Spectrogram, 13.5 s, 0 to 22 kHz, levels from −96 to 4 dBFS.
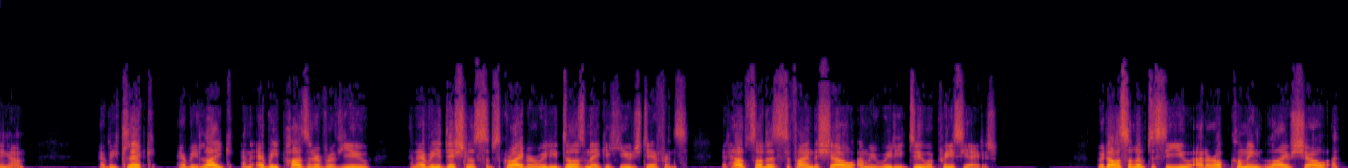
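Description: Likely MP2 compression at a rate that fits about 80 kbps starves the upper sub-bands throughout, leaving the speech dull, with gurgling, granular distortion and flickering highs.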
